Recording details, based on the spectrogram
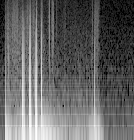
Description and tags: The sound of a stylus hitting the surface of a record, and then fitting into the groove.
analog, needle-drop, noise, record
